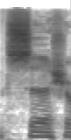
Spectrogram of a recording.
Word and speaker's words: Saoirse: Mainly the main girl, Jo, played by, we just looked up how to pronounce her name, Saoirse Ronan. – Yeah. – Look at us, because it's spelt like, it's like S and then like seven vowels.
